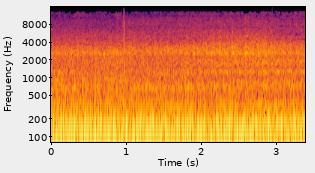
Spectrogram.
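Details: 1999 Ford F-350 7.3 diesel, manual ZF6 six-speed, about 299,000 miles, engine resealed, new water pump, thermostat; smooth even diesel clatter at steady idle, no knocks; healthy.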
